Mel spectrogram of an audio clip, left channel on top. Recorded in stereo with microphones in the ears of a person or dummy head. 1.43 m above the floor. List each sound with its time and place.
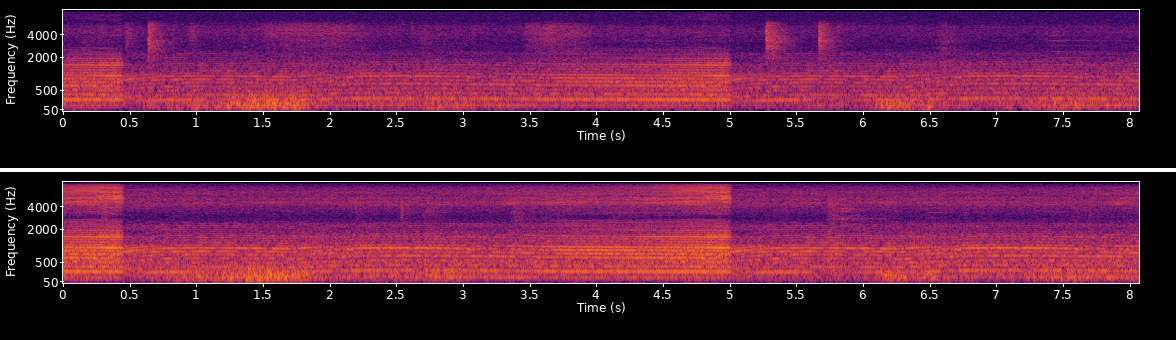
0.0 s a motorcycle: 90° right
